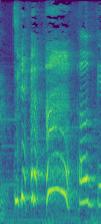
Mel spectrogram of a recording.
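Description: A young girl laughing in a high voice, a few rising-and-falling giggles.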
